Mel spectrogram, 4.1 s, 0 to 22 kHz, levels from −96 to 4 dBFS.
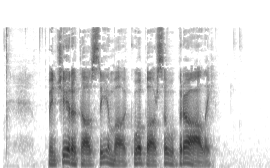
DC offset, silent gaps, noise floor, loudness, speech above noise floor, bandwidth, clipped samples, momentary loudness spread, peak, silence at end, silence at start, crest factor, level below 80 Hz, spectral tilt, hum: under 0.1%; none; -74 dBFS; -23 LUFS; 52 dB; 11.5 kHz; under 0.1%; 9 LU; -6 dBFS; 0.9 s; 0.7 s; 18 dB; -52 dBFS; -3.5 dB/octave; none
